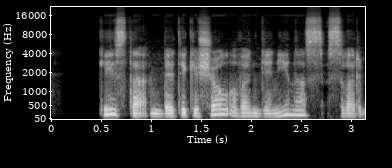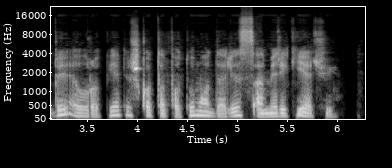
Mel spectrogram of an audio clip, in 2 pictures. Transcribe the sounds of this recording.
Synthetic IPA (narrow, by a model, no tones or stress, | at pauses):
kʲɛɪst̪ɐ̰bʲɛt̪ɪkʲɪʃʲoːlˠʋɐnʲd̪ʲɛnʲiːnɐsːʋɐɾʲbʲɪʔɛʊɾɔpʲiɛt̪ʲɪʃkoːt̪ɐpɐt̪ʊmoːd̪ɐlʲɪsɐmʲɛɾʲɪkʲiɛt͡ʃʲʊɪ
